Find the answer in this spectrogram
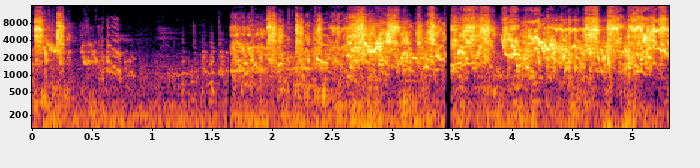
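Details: Budgerigars in breeding pairs: a few sharp chirps at the start, a near-quiet second, then a loud wash of overlapping squawky warbling from many birds.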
